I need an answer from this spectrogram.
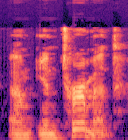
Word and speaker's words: interment: I'd gone through most of my life not knowing that internment with a second N means being imprisoned. Interment is actually how it's the word's pronounced for the act of burial.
